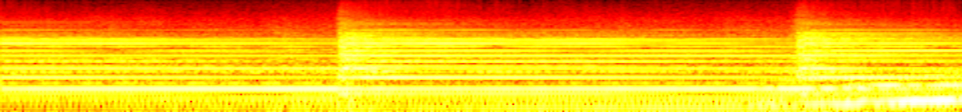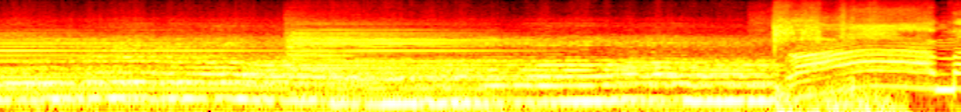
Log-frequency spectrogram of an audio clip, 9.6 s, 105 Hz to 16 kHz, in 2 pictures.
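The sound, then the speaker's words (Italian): Heavy church bells toll loudly at eight o'clock in the morning, each strike arriving roughly every two seconds and leaving a deep, humming resonance that overlaps the next, with no voices present. “precisi come le campane che tra poco suoneranno, come ogni santissima mattina alle 8 in punto.”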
